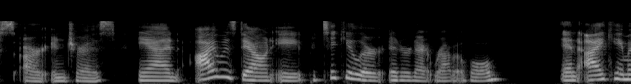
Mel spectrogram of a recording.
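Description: Nothing in this speech recording stood out as a fault on listening; it comes through the Bluetooth mSBC headset path with its band topping out near 7.7 kHz, as that link normally does.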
